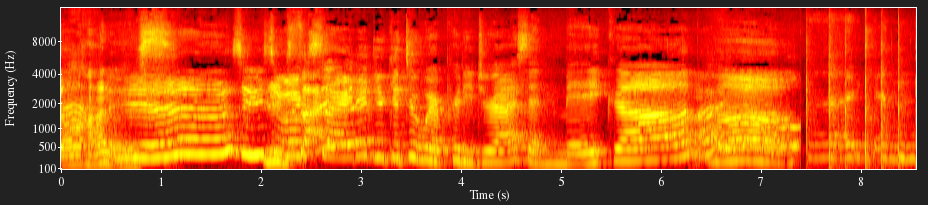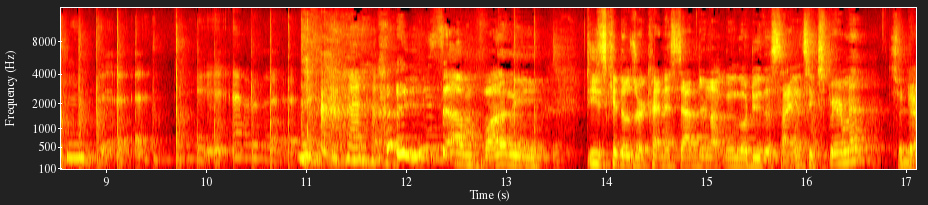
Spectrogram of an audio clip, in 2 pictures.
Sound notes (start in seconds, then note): 11.0 everyone laughs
